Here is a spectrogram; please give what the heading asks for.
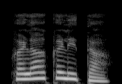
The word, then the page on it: ಕಲಾಕಲಿತ: kalākalita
